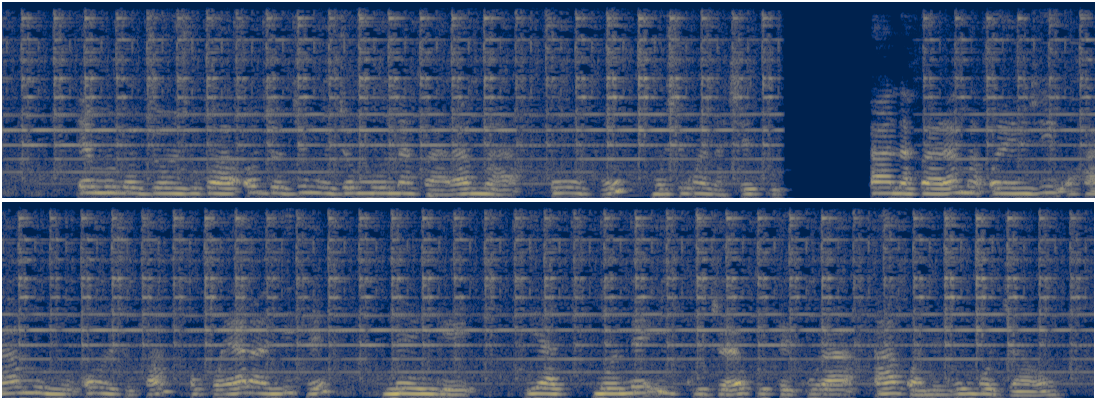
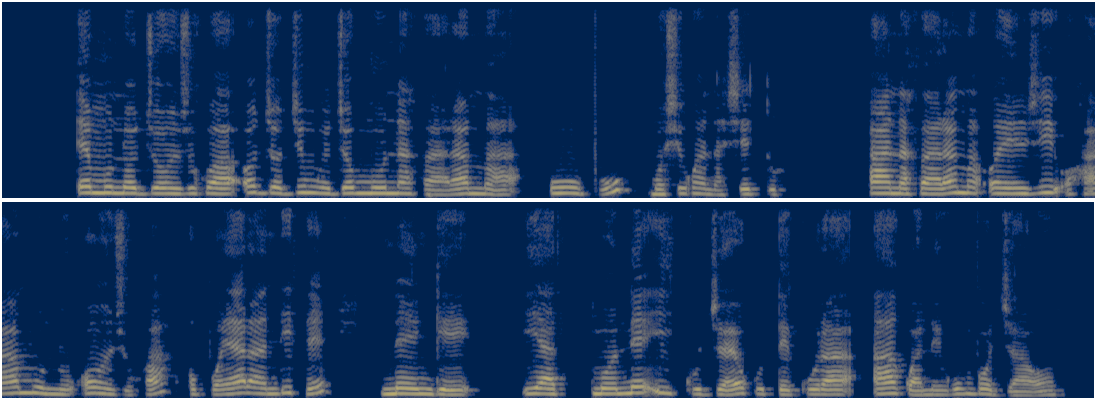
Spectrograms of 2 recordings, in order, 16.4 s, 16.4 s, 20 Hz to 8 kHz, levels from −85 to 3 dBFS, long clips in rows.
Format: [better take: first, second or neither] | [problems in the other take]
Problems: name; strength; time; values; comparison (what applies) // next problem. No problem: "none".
second | background sound (Train); 7 dB below the speech // room echo; dies away in 0.1 s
